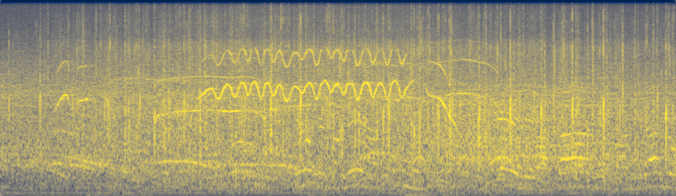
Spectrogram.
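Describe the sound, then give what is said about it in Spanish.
Applause from an audience at a live Cuban son concert after a trumpet solo: dense, steady clapping that holds for the whole stretch, with high warbling tones riding over it in the middle. “Un aplauso para Julio Padrón.”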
